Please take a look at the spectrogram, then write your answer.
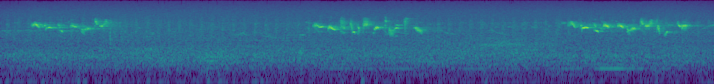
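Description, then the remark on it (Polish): A common whitethroat, a small bird with rusty upperparts and a pale underside, delivers three short, scratchy song phrases, each about a second long and spaced a few seconds apart, fairly close and clear over a faint outdoor hiss with no talking. “Tutaj niedaleko zgrzytliwie cierniówka się odzywa.”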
